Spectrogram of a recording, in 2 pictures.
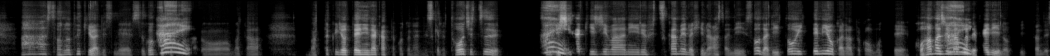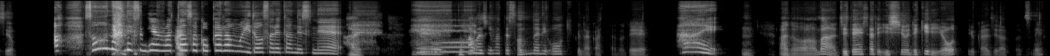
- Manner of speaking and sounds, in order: none
- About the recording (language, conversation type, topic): Japanese, podcast, 旅行で学んだ大切な教訓は何ですか？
